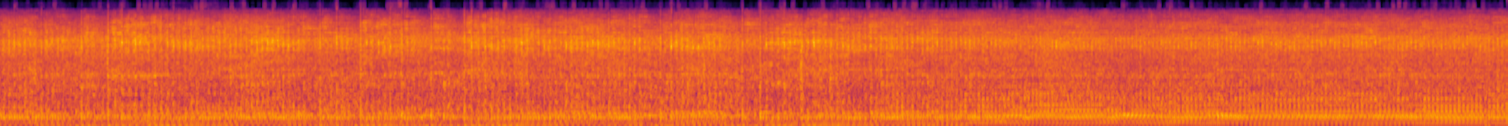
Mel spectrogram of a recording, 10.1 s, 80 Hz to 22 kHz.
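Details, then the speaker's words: 1986 Honda Fourtrax 200SX quad after top-end rebuild and ignition coil replacement, started without choke: loud, rough single-cylinder idle with uneven, stumbling beats, faltering near the end, sounds like it's missing; cause unknown, later dies when put in gear. "And we have noticed too when it's running, it sounds like it's missing. So it's not, so it's running pretty good, but it's missing."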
